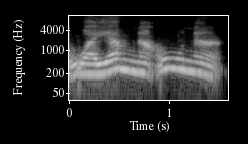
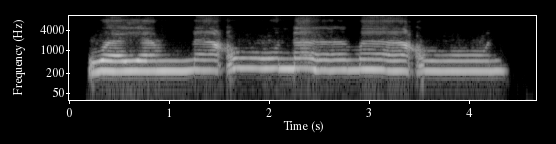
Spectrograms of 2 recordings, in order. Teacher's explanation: mim dibaca jelas tanpa menambahkan gunnah lagi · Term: izhar syafawi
